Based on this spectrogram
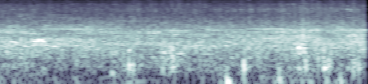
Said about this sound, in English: Yeah, the rain has picked up considerably now. Hopefully if it stays straight down, we'll be all right.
